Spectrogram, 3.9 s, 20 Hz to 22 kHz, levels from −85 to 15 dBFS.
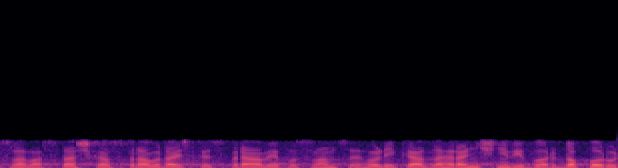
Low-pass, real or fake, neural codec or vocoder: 3.6 kHz; real; none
